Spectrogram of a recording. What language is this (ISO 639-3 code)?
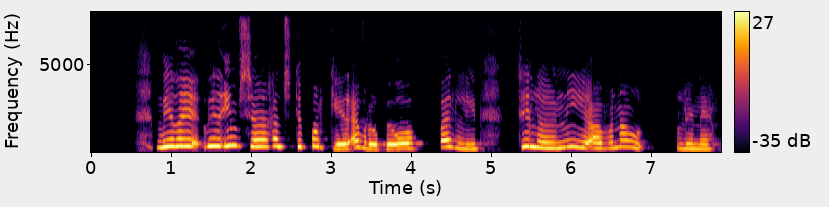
isl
